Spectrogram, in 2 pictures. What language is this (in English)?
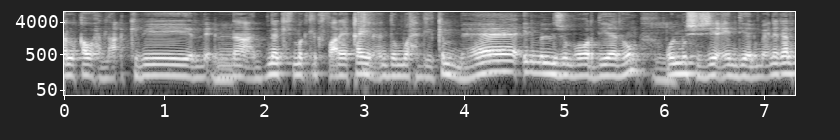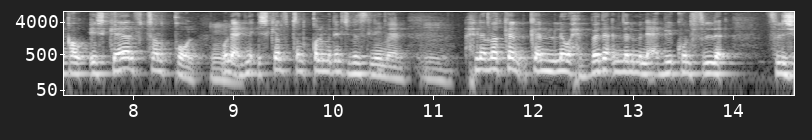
Arabic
